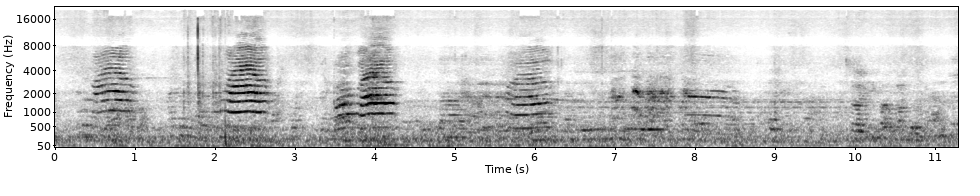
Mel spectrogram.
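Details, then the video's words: Male Persian cat calling while seeking a mate, giving strange, funny drawn-out meows: four strong wavering wails in the first six seconds, then fainter, lower moans trailing off amid low room noise. "A male persian cat making wierd sounds"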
